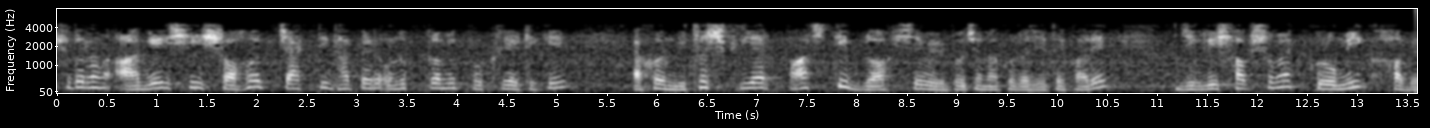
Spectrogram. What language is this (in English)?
Bangla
